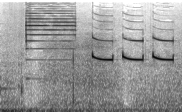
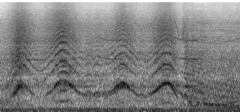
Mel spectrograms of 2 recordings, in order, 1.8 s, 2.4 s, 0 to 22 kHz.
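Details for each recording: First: Arris X220 Pro race quad on power-up: one long high tone then three short falling chirps right after battery is connected, the normal startup tune. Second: ARRIS X220 Pro FPV race drone flying in 2–3 mph wind: short high constant beeps cut through the rising and falling motor whine; low battery voltage alarm, time to land.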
